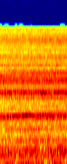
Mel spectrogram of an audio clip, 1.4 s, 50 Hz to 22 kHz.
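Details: Ideal Logic condensing combi boiler fan running again after potentiometer increased and thermistor temperature dropping, 0.5–1.8 V DC on black/yellow with 2.5 V DC on black/pink: steady airy rush with fixed high whistle, no rubbing or rattle; normal operation.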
